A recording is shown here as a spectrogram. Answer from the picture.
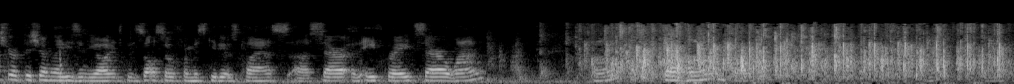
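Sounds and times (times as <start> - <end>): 
speech: 0.1 - 7.6
audience applause: 5.7 - 10.1.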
